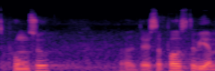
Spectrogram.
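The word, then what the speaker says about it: 풍수: It's like a Chinese thing, like feng shui. We pronounce it as Pungsu.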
